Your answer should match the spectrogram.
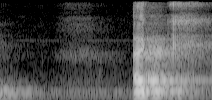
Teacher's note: یہ کاف ساکن ہے. اس پہ ہمس ہے.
